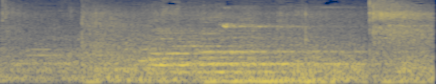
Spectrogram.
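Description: A basketball bouncing on a hardwood gym floor, with players' voices in a large echoing hall.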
